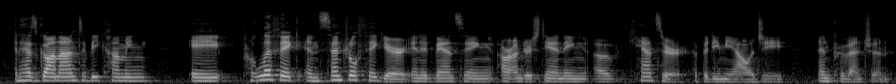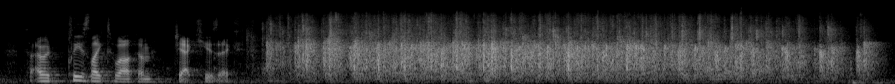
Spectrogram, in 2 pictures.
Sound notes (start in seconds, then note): 11.4 applause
